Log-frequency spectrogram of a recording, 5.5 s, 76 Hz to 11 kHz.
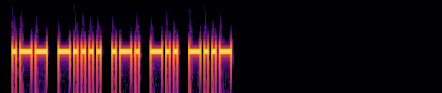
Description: Morse code, heard as a keyed tone, about 25 wpm, 700 Hz. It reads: W6RDX
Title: USA Call Signs - 5 Characters - Repeated 2x - 25wpm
